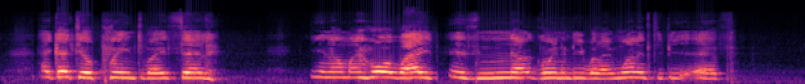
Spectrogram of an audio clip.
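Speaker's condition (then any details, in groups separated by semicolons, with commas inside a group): Cerebral palsy; gentle, calm, strong voice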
